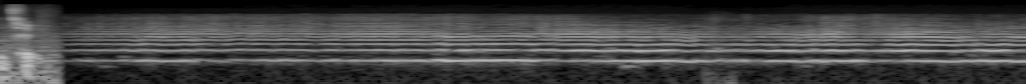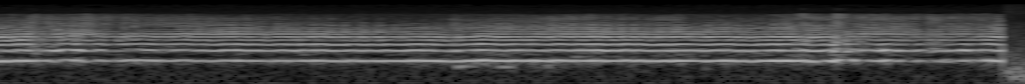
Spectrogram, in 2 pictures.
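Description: Mosquito whining in flight: one steady high buzz with a slight waver in pitch, held for nearly ten seconds.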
